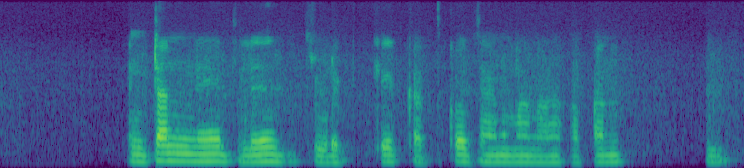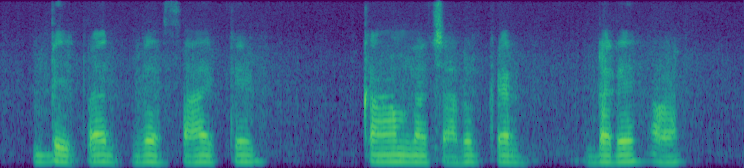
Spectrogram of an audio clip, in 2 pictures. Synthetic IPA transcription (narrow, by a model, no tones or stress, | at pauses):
ɪ̃ɳʈəɾneːʈled͡ʒʊɽkekət̪kod͡ʒ̪ʱənmanaəpən | beːt̪əɾʋjəsaːjke | kaːmlat͡ʃaːlukəɾ | ɖəɾeɦoe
